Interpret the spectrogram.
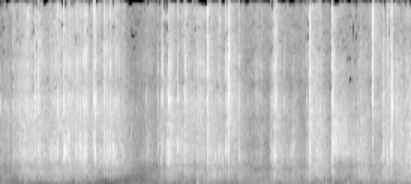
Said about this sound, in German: Die Katzen haben gerade Nassfutter gekriegt. Alle. Mieze frisst noch in ihrem Schlafzimmer.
